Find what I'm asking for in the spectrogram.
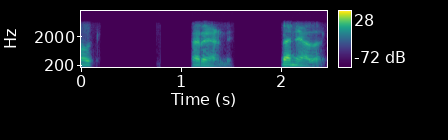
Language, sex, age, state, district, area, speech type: Telugu, male, 18-30, Telangana, Kamareddy, urban, conversation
